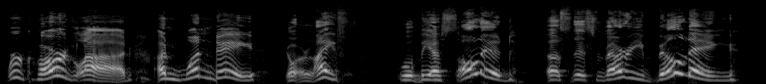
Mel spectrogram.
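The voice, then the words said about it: Effortful put-on accent for headmaster. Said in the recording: “10 out of 10 for effort on the accent.”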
